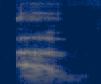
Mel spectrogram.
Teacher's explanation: you can start in the V and then drop the voice, and it'll actually end in an F. So like of, that's fine. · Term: partial end of word devoicing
